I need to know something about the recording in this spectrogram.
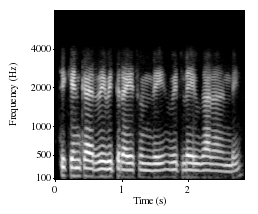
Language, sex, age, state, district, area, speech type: Telugu, male, 18-30, Telangana, Nalgonda, urban, conversation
